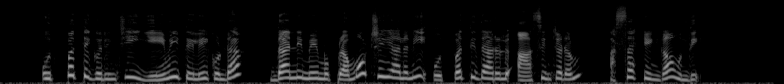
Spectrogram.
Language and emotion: Telugu, disgusted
